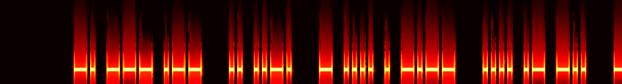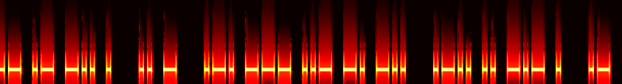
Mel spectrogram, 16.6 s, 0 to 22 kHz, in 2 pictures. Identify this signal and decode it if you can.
Morse code, heard as a keyed tone, about 22 wpm, 700 Hz. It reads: NOW IF THEY HAD MADE IT ROUND LIKE A
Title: Sentences from Top 500 Words 22wpm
